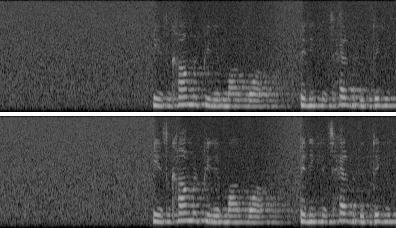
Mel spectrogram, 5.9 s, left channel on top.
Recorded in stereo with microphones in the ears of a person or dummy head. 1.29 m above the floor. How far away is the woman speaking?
About 4 m.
